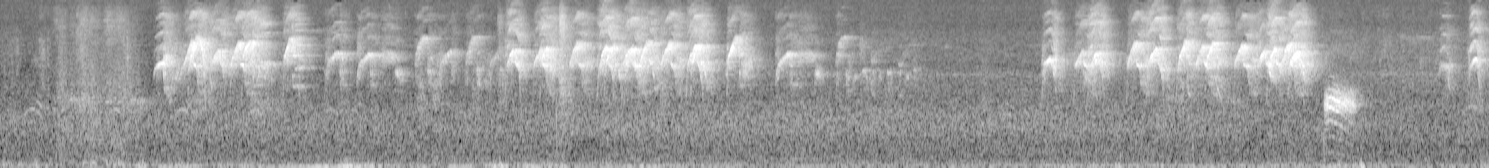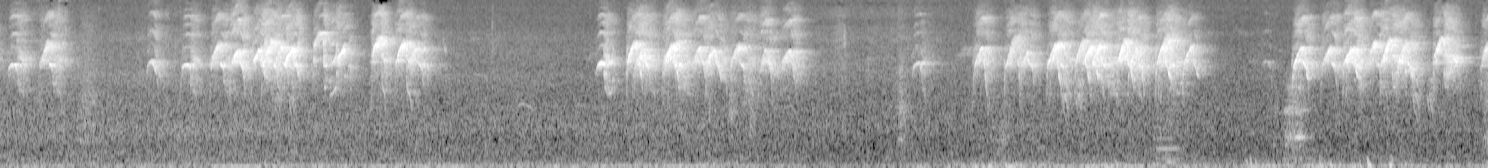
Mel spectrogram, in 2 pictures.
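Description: Small songbirds chirping in repeated bursts of quick, high twittering, each burst lasting one to three seconds, with a low rumble underneath.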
